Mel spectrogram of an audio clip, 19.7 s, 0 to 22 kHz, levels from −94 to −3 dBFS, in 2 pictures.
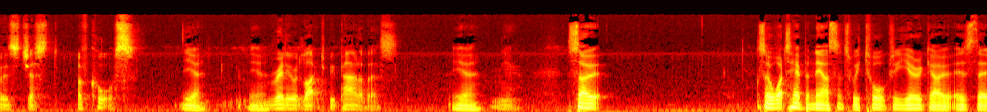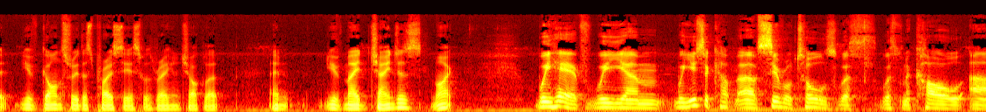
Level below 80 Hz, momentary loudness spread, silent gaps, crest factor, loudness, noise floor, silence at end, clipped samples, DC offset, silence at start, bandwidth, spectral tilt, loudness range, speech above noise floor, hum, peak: -38 dBFS; 14 LU; none; 20 dB; -20 LUFS; -50 dBFS; 0 s; under 0.1%; under 0.1%; 0 s; 13.5 kHz; -4.5 dB/octave; 6 LU; 30 dB; none; 0 dBFS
